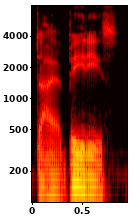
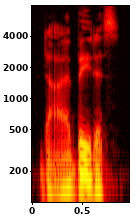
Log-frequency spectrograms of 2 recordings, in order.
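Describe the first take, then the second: First: It is said in a plain, neutral accent. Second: It is said in a Southern US accent.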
